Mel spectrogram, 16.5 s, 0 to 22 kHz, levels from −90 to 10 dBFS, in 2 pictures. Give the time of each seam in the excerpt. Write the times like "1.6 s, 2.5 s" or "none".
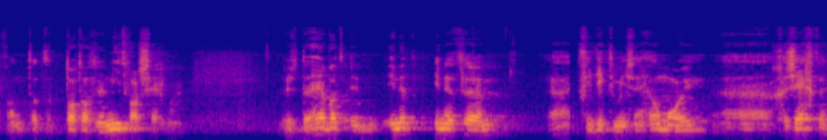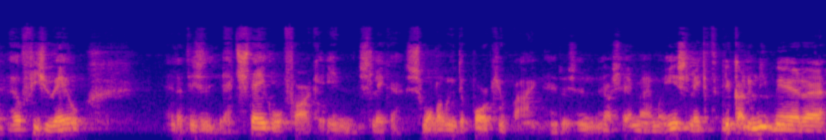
5.7 s, 14.3 s, 15.5 s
